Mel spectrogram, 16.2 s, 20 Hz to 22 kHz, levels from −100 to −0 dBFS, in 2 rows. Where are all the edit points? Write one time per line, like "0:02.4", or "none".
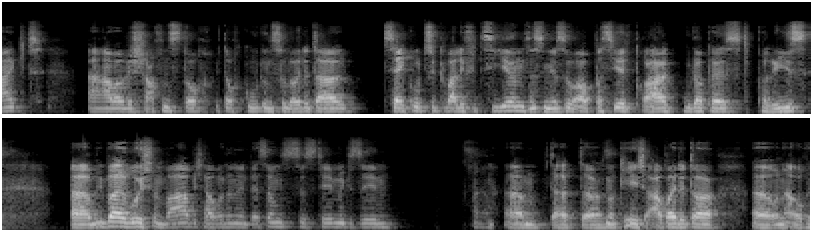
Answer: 0:05.3
0:13.0
0:14.1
